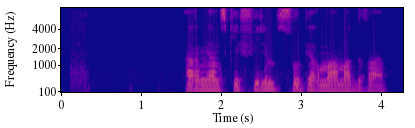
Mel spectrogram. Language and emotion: Russian, neutral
